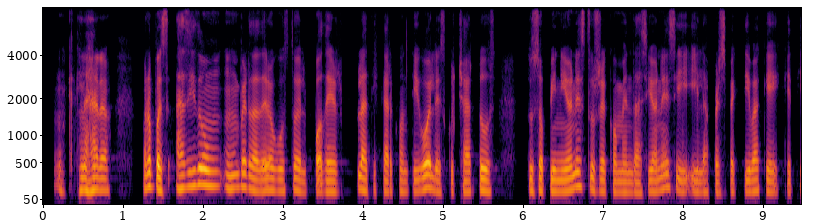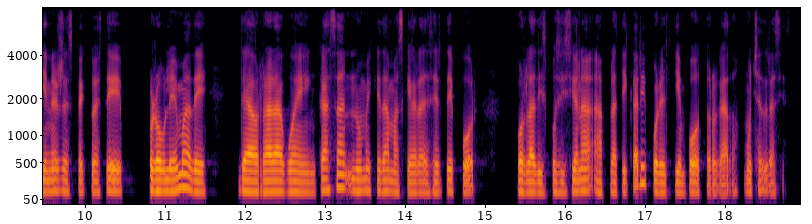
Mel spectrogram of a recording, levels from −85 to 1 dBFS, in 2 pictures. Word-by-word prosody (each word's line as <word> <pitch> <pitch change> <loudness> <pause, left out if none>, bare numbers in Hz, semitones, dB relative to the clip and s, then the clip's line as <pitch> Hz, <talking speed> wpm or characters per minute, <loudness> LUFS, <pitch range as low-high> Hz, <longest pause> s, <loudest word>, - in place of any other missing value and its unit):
Mm, - - -8 0.2
claro, 140 0 +2 0.4
bueno, 180 +2 +4
pues 150 -4 +5
ha 160 0 +2
sido 190 +4 +5
un 185 -1 +3
un 160 0 0
verdadero 155 -6 +3
gusto 135 +1 -1
el 125 -3 -1
poder 125 -1 0
platicar 130 -4 0
contigo, 130 +5 +2
el 160 - +3
escuchar 125 0 -4
tus 135 -1 +2 0.3
tus 135 -2 -3
opiniones, 135 +6 +2
tus 145 -6 -3
recomendaciones 130 +4 -2
y 130 -2 -1
y 125 - -4
la 120 +1 -5
perspectiva 125 +2 -3
que 125 -2 -3
que 120 - -8
tienes 130 +1 -1
respecto 125 -1 -4
a - - -1
este 65 - 0 0.3
problema 135 +4 +4
de 125 -3 +1 0.4
de 130 -2 +3
ahorrar 125 0 +5
agua 125 0 +3
en 120 -1 -3
casa, 140 +6 0
no 135 -4 -1
me 135 -1 -2
queda 130 0 -1
más 120 -2 -3
que 120 - -3
agradecerte 120 +2 -2
por 130 +1 -2 0.5
por 130 -1 +2
la 120 0 +4
disposición 120 +2 -2
a 135 - +3
a 120 -3 -3
platicar 120 - -2
y 220 - 0
por 125 - 0
el 115 - -2
tiempo 120 - -2
otorgado, - - -3
muchas - - -5
gracias. - - -8
130 Hz, 185 wpm, -24 LUFS, 120-140 Hz, 0.5 s, pues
